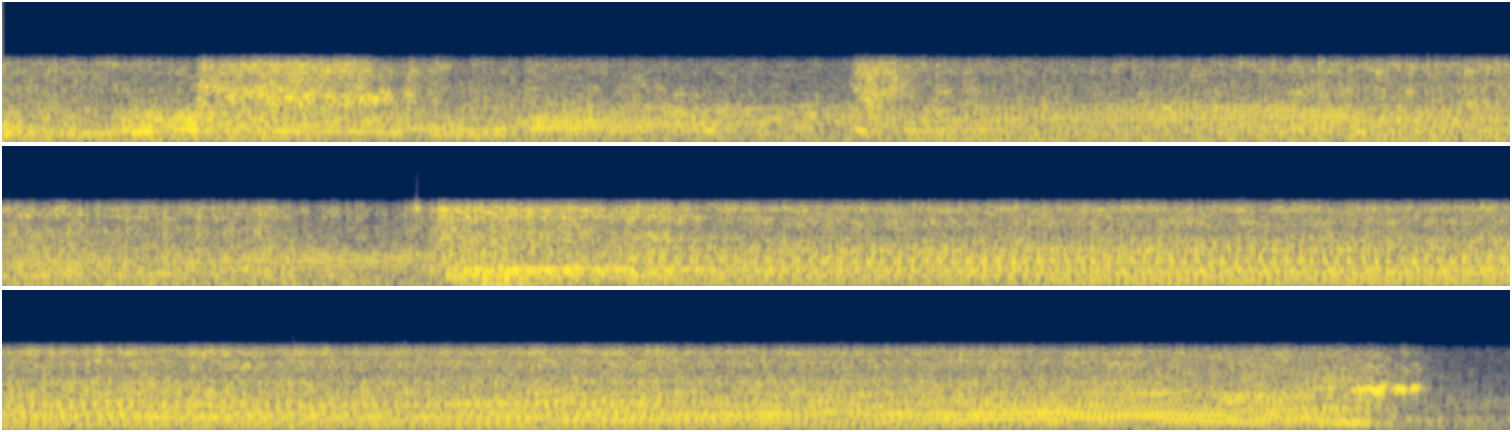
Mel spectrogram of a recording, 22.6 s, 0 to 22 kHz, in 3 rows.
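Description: Chevrolet Monte Carlo's V8 engine revving hard through a burnout, tyres spinning in clouds of smoke. The revs swing up and down over the first few seconds. About ten seconds in it jumps to a louder, steady high-rev pull that climbs slowly, then cuts off suddenly near the end.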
